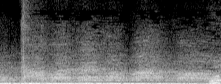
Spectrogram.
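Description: Large concert crowd shouting and cheering, loud and continuous, over heavy bass from the sound system.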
